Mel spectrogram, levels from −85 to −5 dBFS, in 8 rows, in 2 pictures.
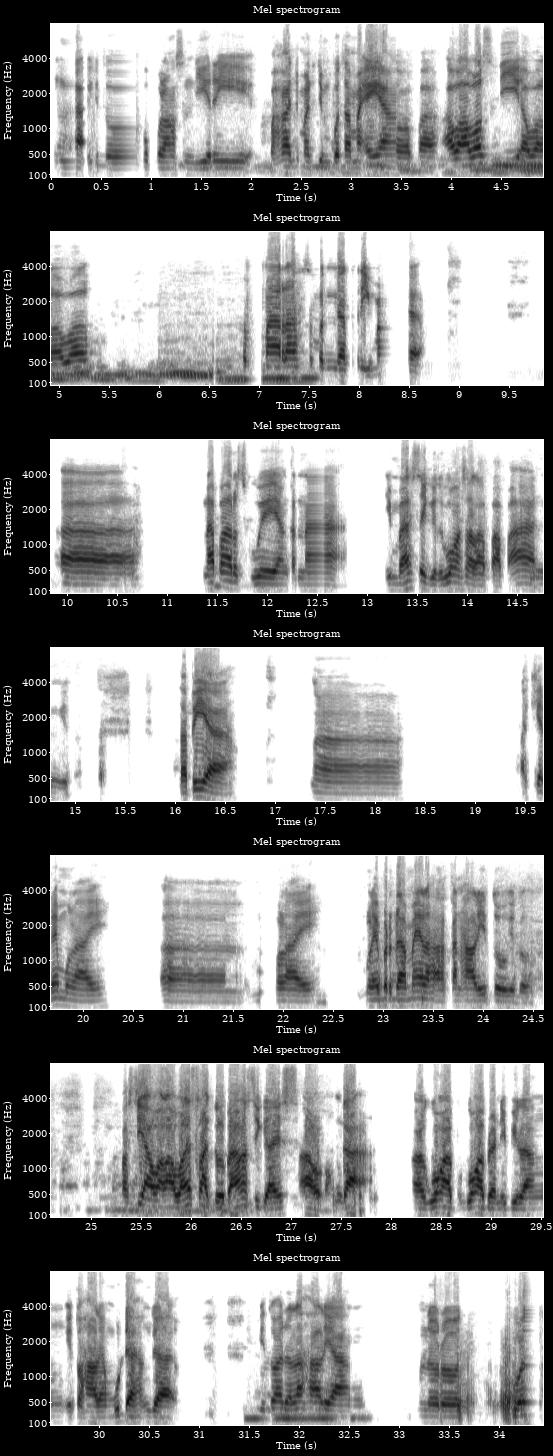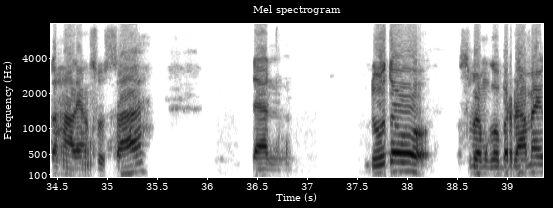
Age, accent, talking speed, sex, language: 20-39, native, 120 wpm, male, Indonesian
